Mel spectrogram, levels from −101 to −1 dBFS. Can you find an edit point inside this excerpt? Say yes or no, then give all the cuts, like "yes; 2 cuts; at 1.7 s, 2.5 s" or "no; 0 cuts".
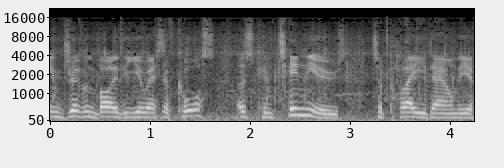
yes; 2 cuts; at 1.1 s, 2.1 s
